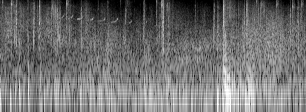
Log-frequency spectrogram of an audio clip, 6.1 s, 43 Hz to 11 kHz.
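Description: Artillery fire in the Napoleonic battle game Total War, 4v4 clan match: a dense rumble of distant cannon booms and crackling gunfire, with one heavier blast standing out near the end.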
